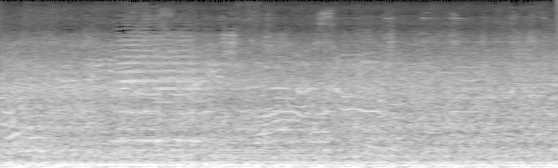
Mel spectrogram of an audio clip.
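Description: Inside a moving bus: the steady low rumble of the engine and road noise, with passengers' voices and some music over it.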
